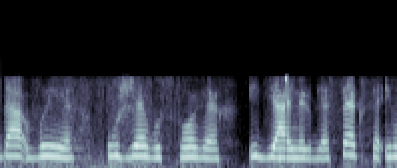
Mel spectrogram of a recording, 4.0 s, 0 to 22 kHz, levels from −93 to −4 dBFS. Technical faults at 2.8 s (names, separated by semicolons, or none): GSM full-rate codec; GSM bit errors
